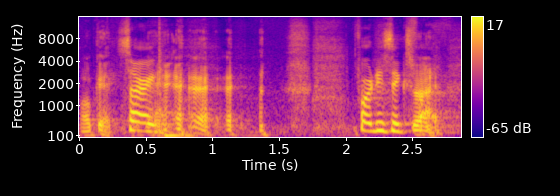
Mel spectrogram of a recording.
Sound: laughing

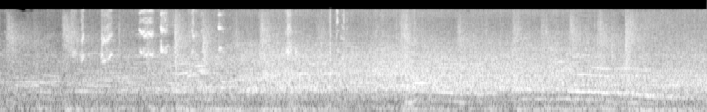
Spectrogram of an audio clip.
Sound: audience cheers

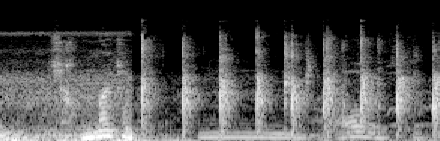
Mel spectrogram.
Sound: clap clap clap

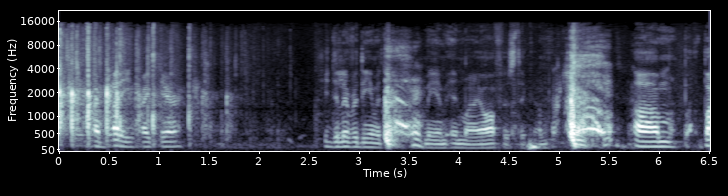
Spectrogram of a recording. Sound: applause

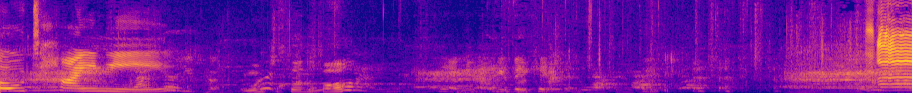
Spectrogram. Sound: sheep baa in background; sheep screams

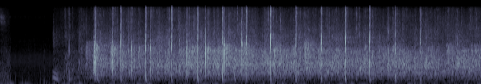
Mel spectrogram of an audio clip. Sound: audience applauding

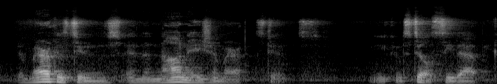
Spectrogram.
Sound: buzzing in background

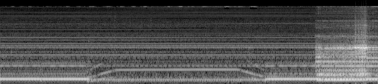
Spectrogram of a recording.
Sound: machine grinding; machine whizzing; machine and key grinding

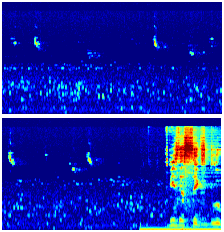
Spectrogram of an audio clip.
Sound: birds chirping

